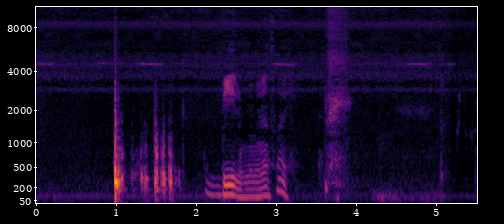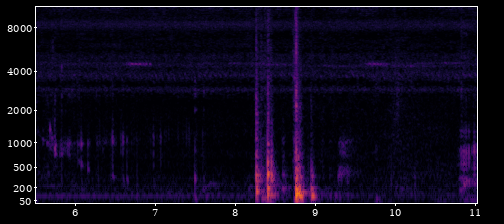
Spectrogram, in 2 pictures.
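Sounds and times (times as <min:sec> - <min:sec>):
sharp knocks: 0:01.0 - 0:01.8.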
